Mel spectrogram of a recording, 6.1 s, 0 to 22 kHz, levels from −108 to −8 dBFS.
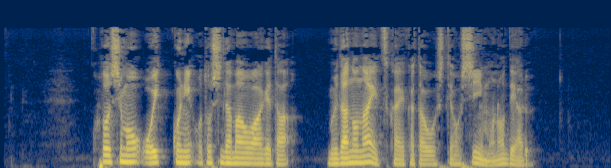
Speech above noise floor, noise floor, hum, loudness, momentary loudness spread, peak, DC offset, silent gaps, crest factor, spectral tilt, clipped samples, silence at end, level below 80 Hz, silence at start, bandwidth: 57 dB; -80 dBFS; none; -24 LUFS; 9 LU; -2 dBFS; under 0.1%; none; 22 dB; -5 dB/octave; under 0.1%; 0.8 s; -44 dBFS; 0.95 s; 11.5 kHz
